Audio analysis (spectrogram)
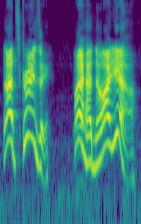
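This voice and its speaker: A young woman with a very high, bright voice reads a webcomic aloud in a theatrical way, her pitch jumping all over the place. She swears freely and drifts into offhand, rambling asides as she hosts a let's play. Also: huge pitch swings, normal speed. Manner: theatrical reading, swears and trails off. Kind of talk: reading a webcomic aloud with commentary.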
